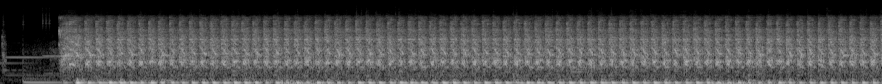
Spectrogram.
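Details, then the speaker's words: Honda F4i sport bike on its first start attempt after a non-priming fuel pump, with the pump now running: steady starter chugging at about three beats a second, continuing without a clean catch. Extended cranking before start; cause not confirmed. "okay well hey at least it turns over that's a start"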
